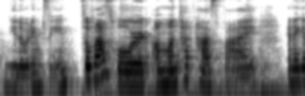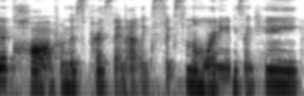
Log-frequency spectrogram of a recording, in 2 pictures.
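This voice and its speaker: A woman's voice: medium pitch, normal speed, vocal fry, a bit bright, slight background noise. A young woman in her twenties telling a personal story in casual storytime style, chatty and full of "like" fillers, dropping the odd Spanish word. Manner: chatty, frequent "like" fillers, slips into Spanish words. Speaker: vlogger.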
